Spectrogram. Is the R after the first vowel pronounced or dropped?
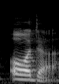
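dropped. The R after the vowel is dropped.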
